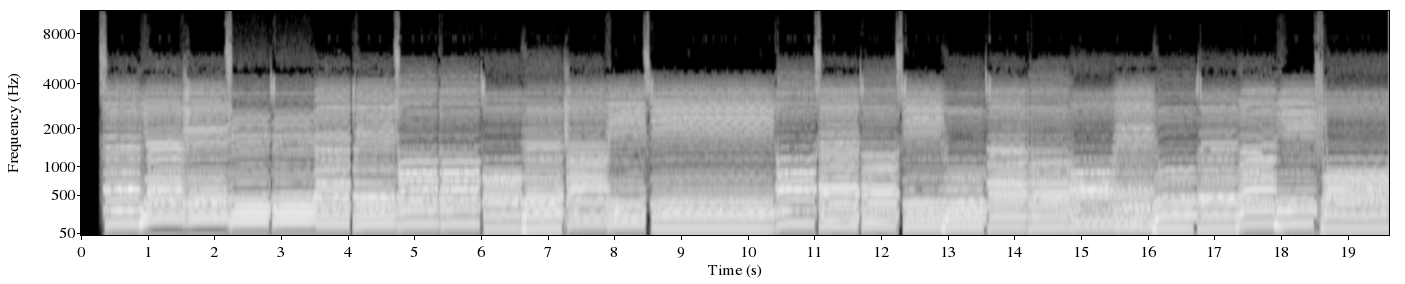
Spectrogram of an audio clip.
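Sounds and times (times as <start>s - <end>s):
choir singing a chorale: 0.3s - 19.6s.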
